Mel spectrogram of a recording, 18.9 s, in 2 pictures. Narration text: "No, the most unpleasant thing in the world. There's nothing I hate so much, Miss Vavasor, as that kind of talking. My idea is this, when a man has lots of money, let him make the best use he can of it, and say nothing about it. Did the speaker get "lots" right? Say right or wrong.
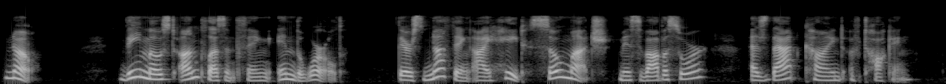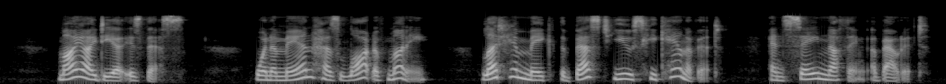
wrong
